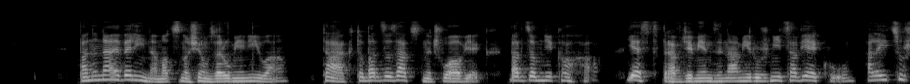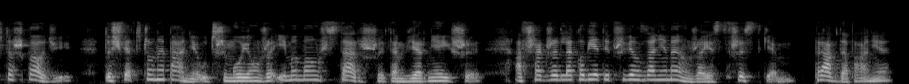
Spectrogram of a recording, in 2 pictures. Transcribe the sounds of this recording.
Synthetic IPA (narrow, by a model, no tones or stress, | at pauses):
panːaɛvɛlʲinamɔt̪snɔɕɛw̃zaɾumʲjeɲiwa | t̪akt̪ɔbaɾd̪zɔzat̪snɘt͡ʂwɔvʲjɛ̰kbaɾd̪zɔmɲɛkɔxa̰ | jɛst̪fpɾa̰vd͡ʑɛmʲjɛnd̪zɘnamʲiɾuʐɲit̪savʲjɛkʰualɛit̪suʂt̪ɔʂkɔd͡ʑid̪̥ɔɕfʲjat̪t͡ʂɔnɛpaɲɛ̰ʔṵtʂɘmujɔ̃w̃ʐɛʔimːɔ̃w̃ʂst̪aɾʂɘt̪ɛmvʲjɛɾɲejʂɘ̰afʂaɡʐɛd̪lakɔbʲjɛt̪ɘpʂɘvʲjɔ̃w̃zaɲɛmɛ̃w̃ʐajɛst̪fʂɘst̪kʲɛ̰mpɾavd̪apa̰ɲɛ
